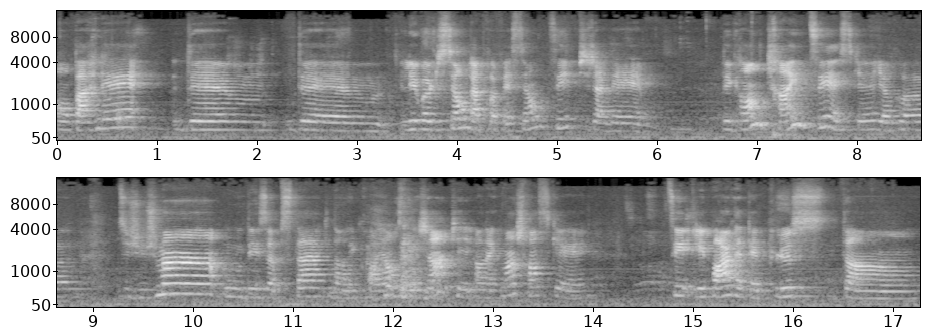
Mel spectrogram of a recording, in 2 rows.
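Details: Adult woman who has stuttered since childhood, with speech therapy from about age 7 to 16; stuttering.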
